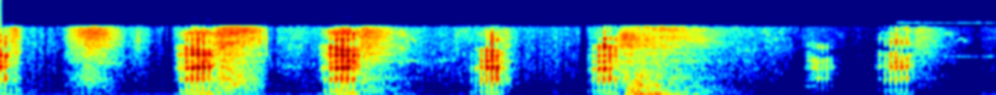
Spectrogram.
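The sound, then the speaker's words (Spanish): A fat pig sleeping in the sun grunts and snorts in a series of short, rough bursts, about five of them spaced irregularly, fairly loud, with no talking. “La tortilla corría y corría y estuvo a punto de tropezar con un gordo cerdo que dormía al sol.”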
